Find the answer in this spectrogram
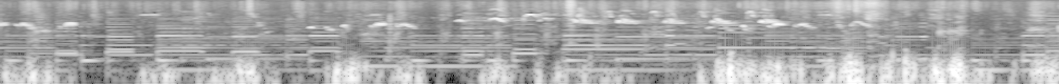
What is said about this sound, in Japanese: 一応ですね、あの、マイ、ピンマイクで話してるんですが、あの、ウィンドガー、ウィンドガード、モフモフじゃない。スポンジをつけてるんで、多分、風の音は入ってないと思うんですけど、鳥の声は聞こえると思うんですよね。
